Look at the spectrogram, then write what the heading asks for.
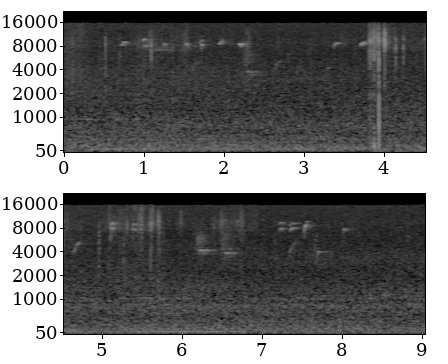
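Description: Near silence, with faint, short, high chirps of small birds in the background and a single click about four seconds in.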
